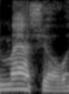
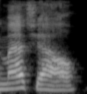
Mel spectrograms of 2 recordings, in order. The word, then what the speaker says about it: Mashol: Now, my latest book is entitled, as you guys shown, From Slavery to Shipwright, the story of John Mashol, and that is spelled Mashol, as in show.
